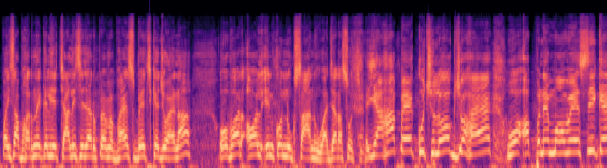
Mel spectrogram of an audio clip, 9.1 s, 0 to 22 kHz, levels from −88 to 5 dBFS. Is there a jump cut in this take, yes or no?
yes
